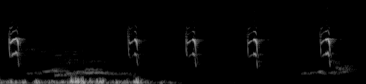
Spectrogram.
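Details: Black francolin chick giving short, sharp, high peeps, repeated about every three quarters of a second, with low rumbling handling noise during the first two seconds.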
